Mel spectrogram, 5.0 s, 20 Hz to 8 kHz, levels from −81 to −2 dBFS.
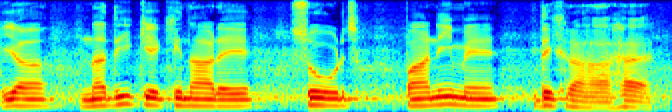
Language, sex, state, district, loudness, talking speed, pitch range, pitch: Hindi, male, Uttar Pradesh, Lalitpur, -14 LUFS, 120 wpm, 130-145 Hz, 135 Hz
